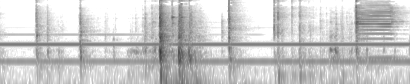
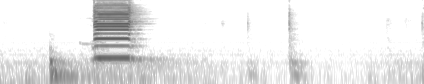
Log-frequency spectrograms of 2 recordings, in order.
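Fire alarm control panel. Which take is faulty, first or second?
second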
